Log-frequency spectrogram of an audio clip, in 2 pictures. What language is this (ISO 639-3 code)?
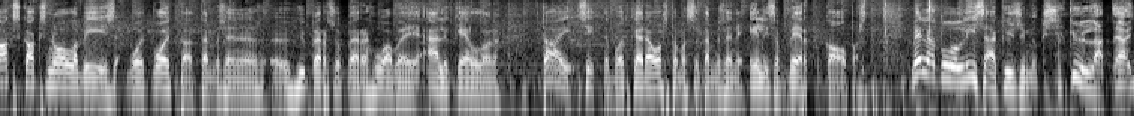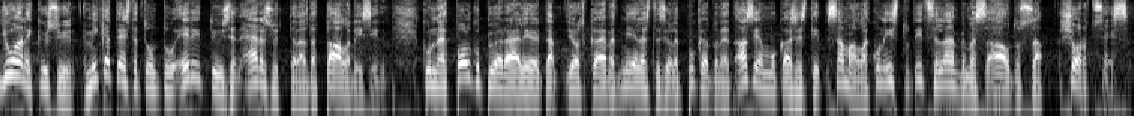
fin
